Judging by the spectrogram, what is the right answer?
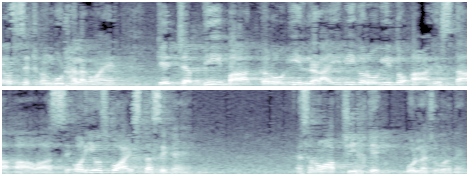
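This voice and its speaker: A man delivering a conversational sermon in a mosque, asking rhetorical questions and swinging between loud stress and hushed asides. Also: a little high. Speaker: preacher. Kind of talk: sermon in Urdu. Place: mosque hall. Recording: echoey mosque hall, faint noise.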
